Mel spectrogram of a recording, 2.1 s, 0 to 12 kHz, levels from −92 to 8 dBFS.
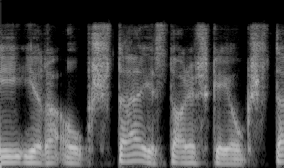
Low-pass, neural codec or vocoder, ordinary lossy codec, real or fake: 7.2 kHz; codec, 16 kHz, 4.8 kbps, FACodec; Opus, 64 kbps; fake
